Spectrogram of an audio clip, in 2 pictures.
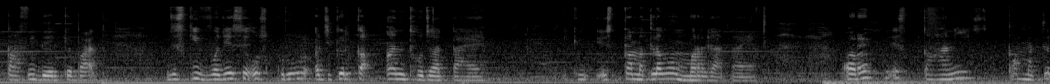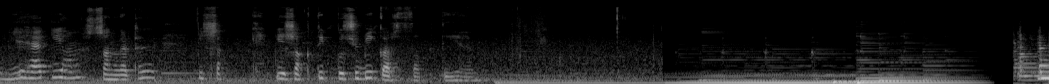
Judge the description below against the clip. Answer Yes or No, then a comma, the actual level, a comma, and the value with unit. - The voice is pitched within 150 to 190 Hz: Yes, medium, 185 Hz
